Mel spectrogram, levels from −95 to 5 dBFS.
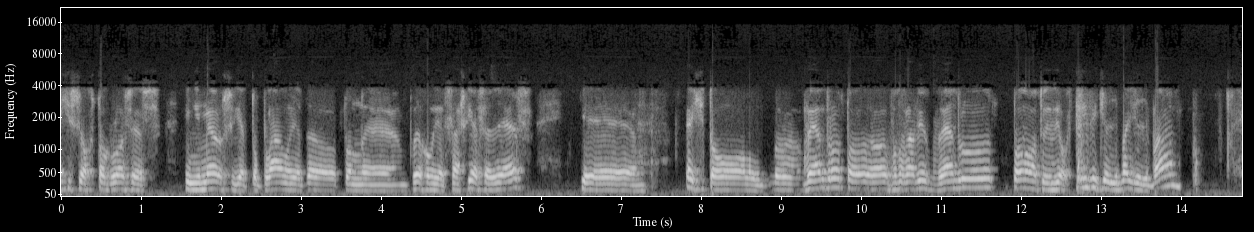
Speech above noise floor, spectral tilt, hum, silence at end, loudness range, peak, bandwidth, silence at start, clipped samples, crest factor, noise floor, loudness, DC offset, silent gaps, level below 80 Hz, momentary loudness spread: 23 dB; -7 dB/octave; none; 0 s; 1 LU; -6 dBFS; 8 kHz; 0 s; under 0.1%; 16 dB; -43 dBFS; -20 LUFS; under 0.1%; none; -50 dBFS; 7 LU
